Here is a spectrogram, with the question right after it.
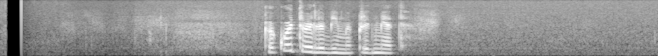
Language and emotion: Russian, neutral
